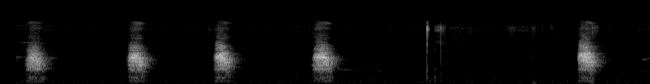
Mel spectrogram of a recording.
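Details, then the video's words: Pet parrot barking like a dog among its other noises: five sharp, harsh bark-like bursts spaced about a second apart, with a brief click between them and a steady faint high hiss behind. "Parotte making noises!"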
